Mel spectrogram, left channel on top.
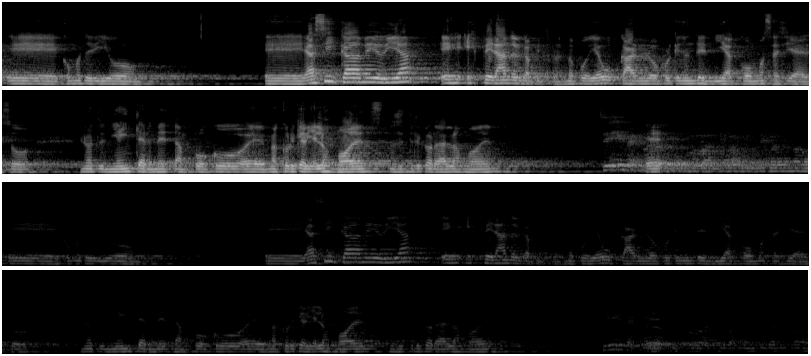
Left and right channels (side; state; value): right; quieter; 25.1 dB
